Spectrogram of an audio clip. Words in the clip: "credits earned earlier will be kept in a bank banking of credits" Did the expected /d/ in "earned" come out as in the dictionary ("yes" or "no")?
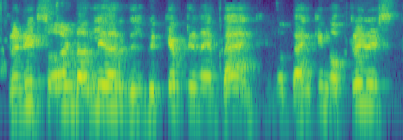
yes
